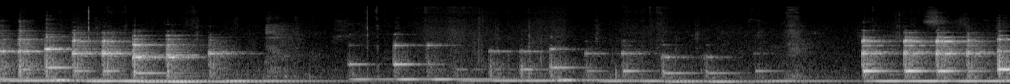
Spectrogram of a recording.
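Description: Concert marimba played solo with mallets: quick runs of struck wooden-bar notes over held low bass notes. Phrases come in bursts, with short breaks about three seconds and eight seconds in, and a louder phrase starts near the end.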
